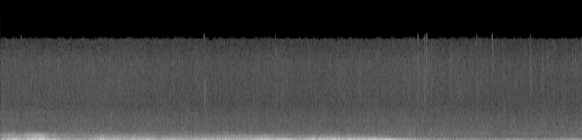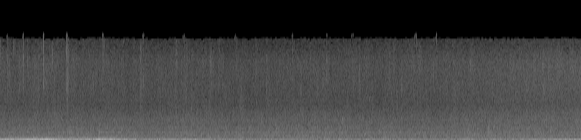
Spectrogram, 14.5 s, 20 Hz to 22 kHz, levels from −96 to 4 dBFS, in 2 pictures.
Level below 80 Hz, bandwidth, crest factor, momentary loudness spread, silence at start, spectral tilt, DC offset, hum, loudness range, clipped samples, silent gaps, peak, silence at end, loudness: -42 dBFS; 16 kHz; 22 dB; 18 LU; 0 s; -7 dB/octave; under 0.1%; none; 15 LU; under 0.1%; none; -10 dBFS; 0 s; -31 LUFS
